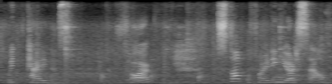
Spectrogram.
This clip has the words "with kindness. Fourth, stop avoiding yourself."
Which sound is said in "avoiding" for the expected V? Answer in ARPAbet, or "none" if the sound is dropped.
F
